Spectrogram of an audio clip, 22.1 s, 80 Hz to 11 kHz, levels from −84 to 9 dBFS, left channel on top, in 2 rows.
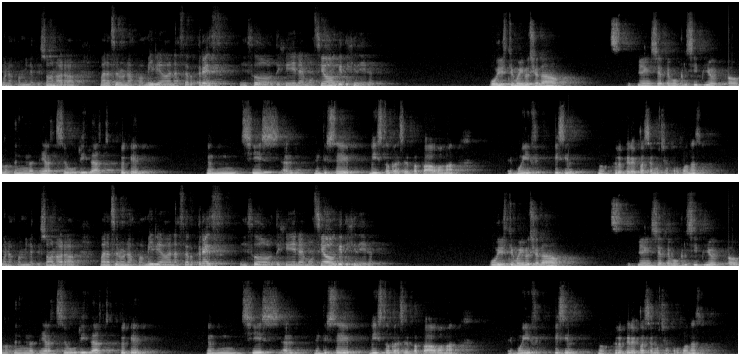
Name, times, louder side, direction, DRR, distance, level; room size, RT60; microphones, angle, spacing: voice 1, 0.0-3.3 3.6-5.6, right 1 dB, 10° right, 2 dB, 1.8 m, -27 dB
voice 2, 7.3-8.4 9.1-9.3 9.5-12.6 12.8-13.2 14.1-17.9 18.6-19.1 19.3-19.7 20.0-21.5, equal, 30° left, 5 dB, 3.0 m, -24 dB
27.0 x 22.5 x 9.5 m, 0.92 s
head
